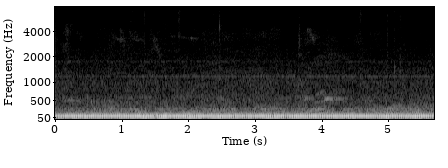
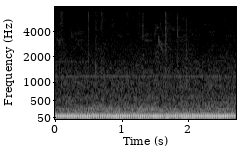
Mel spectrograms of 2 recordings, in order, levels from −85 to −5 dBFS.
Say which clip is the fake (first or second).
first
